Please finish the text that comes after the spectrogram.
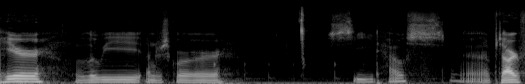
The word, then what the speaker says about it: Louis: louis is this version is this pronounced lewis or louie alicia l-o-u-i-s is that louis or lewis it is louie l-o-u-i-s louis i think it could be both maybe i don't know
